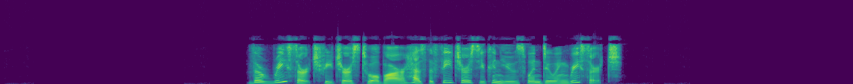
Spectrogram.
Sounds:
Speech

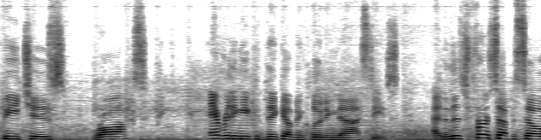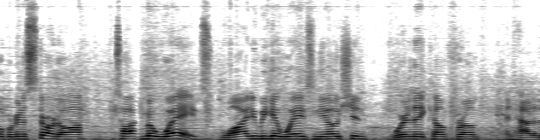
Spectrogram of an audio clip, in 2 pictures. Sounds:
Music, Speech

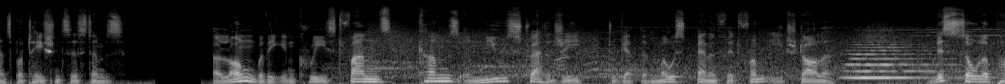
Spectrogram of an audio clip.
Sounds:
Speech

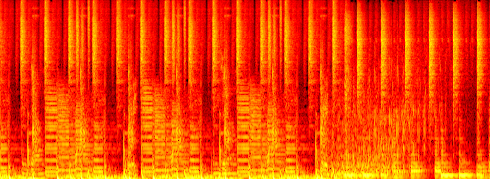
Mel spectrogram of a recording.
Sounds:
House music, Sampler, Music

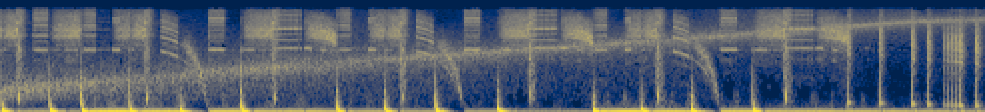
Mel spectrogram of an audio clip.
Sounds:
Music

